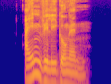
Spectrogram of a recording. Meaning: plural of Einwilligung
- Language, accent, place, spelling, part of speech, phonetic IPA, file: German, Germany, Berlin, Einwilligungen, noun, [ˈaɪ̯nvɪlɪɡʊŋən], De-Einwilligungen.ogg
